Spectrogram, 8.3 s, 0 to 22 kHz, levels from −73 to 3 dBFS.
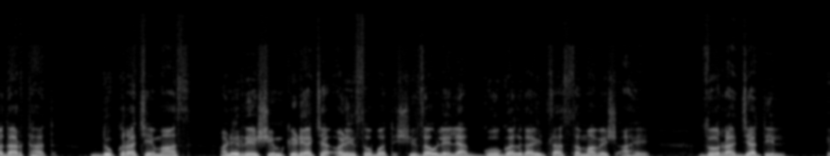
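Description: Listening through the speech, nothing stood out as a technical fault at any point.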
